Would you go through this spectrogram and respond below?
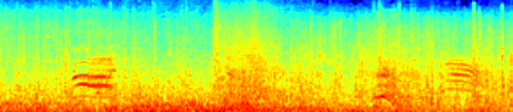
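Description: Building collapsing with explosions in the Uncharted video game: a loud, sustained rumbling roar with booming bursts, and shouting voices over the din.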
